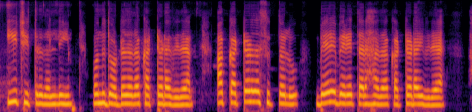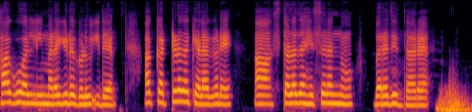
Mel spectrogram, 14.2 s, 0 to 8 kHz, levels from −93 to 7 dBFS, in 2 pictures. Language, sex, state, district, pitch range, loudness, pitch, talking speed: Kannada, female, Karnataka, Mysore, 220-250 Hz, -14 LUFS, 230 Hz, 100 wpm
